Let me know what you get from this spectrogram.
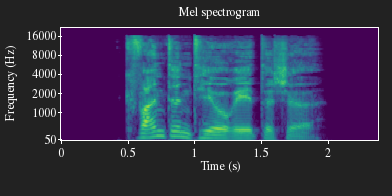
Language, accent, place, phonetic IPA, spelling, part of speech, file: German, Germany, Berlin, [ˈkvantn̩teoˌʁeːtɪʃə], quantentheoretische, adjective, De-quantentheoretische.ogg
- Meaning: inflection of quantentheoretisch: 1. strong/mixed nominative/accusative feminine singular 2. strong nominative/accusative plural 3. weak nominative all-gender singular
